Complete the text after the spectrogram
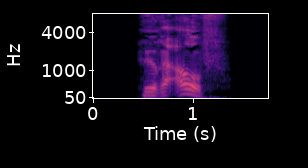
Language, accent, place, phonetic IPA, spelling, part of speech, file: German, Germany, Berlin, [ˌhøːʁə ˈaʊ̯f], höre auf, verb, De-höre auf.ogg
- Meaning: inflection of aufhören: 1. first-person singular present 2. first/third-person singular subjunctive I 3. singular imperative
